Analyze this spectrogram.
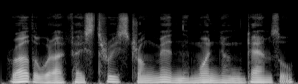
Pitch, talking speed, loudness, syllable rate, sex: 100 Hz, 220 wpm, -18 LUFS, 5.0 syllables/s, male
